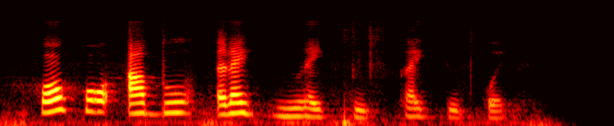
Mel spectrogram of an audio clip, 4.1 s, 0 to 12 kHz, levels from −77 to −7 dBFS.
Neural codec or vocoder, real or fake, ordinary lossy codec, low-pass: codec, 16 kHz, about 1 kbps, DyCAST, with the encoder's durations; fake; AAC, 64 kbps; 7.2 kHz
